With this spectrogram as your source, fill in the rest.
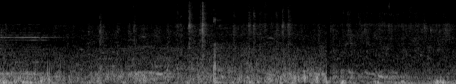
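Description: Pigeons in a loft flutter and shuffle close by, with soft wing flaps and faint cooing over a steady outdoor background hum.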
